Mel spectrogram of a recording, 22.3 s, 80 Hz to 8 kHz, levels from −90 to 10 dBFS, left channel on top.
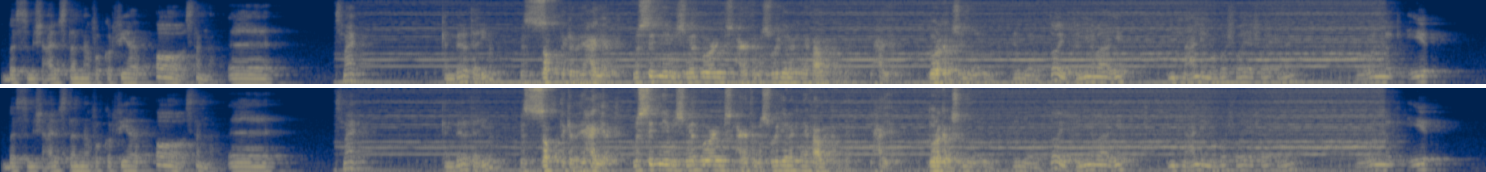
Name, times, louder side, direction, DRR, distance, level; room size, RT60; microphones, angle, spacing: voice 1, 0.0-4.1 5.0-5.4 6.6-7.5 14.4-16.9 17.3-19.5 20.3-21.4, left 1 dB, 25° left, 4 dB, 3.7 m, -30 dB
sound 1, 5.0-20.8, left 1 dB, 10° right, 2.8 m, -35 dB
voice 2, 7.8-12.8 13.0-13.4 13.9-14.4, right 2 dB, 60° right, 2 dB, 5.2 m, -24 dB
29.0 x 22.0 x 7.7 m, 1.2 s
head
